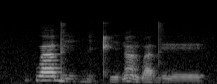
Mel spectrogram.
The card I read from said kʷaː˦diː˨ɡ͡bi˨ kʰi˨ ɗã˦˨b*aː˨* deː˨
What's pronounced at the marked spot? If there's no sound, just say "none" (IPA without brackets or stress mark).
a˨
